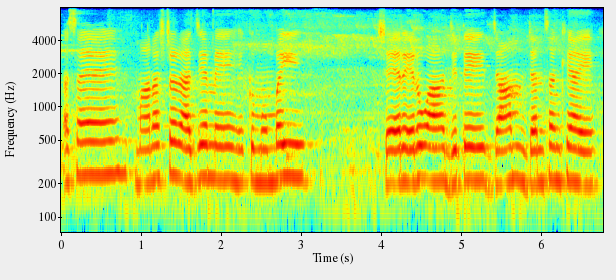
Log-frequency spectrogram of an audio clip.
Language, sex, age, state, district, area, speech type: Sindhi, female, 60+, Maharashtra, Thane, urban, spontaneous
